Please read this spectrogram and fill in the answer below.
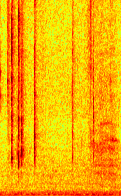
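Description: A handful of light, irregular clicks from computer keys or a mouse while working in animation software, over a steady low hum.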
